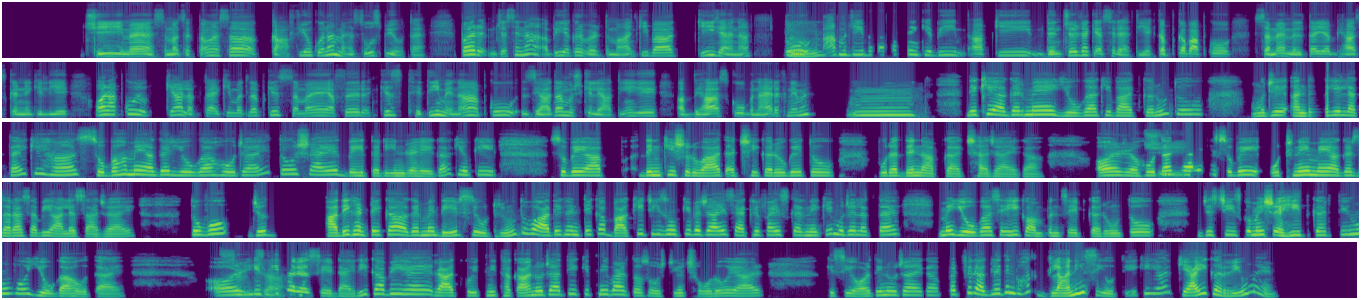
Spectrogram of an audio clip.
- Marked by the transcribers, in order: in English: "सैक्रिफ़ाइज़"; in English: "कम्पेन्सेट"; in English: "बट"
- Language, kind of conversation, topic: Hindi, advice, रोज़ाना अभ्यास बनाए रखने में आपको किस बात की सबसे ज़्यादा कठिनाई होती है?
